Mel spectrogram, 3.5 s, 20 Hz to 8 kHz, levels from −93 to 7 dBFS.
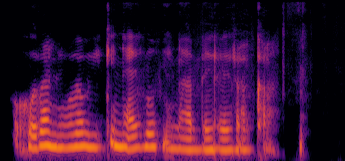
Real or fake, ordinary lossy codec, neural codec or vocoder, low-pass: fake; none; codec, 16 kHz, 2 kbps, FreqCodec, larger model; none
